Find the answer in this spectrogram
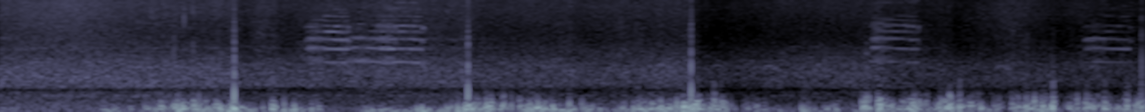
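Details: Blue jays calling in Huron Natural Area, Kitchener: several short harsh calls with stacked tones come in brief bursts over a loud low rumble of wind or traffic.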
